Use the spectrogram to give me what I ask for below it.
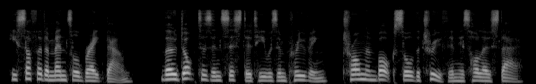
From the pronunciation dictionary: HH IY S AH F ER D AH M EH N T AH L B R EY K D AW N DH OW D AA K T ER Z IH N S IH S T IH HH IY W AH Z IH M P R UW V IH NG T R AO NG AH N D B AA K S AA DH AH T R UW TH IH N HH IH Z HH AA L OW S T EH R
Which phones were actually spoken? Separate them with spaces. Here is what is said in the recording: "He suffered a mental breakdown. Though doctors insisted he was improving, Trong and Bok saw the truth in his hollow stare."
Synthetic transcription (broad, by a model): HH IY S AH F ER D AH M EH N T L B R EY K D AW N DH OW D AA K T ER Z IH N S IH S T IH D IY W AH Z IH M P R UW V IH NG T R AO NG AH N B AA K S AA DH AH T R UW TH IH N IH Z HH AA L OW S T EH R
